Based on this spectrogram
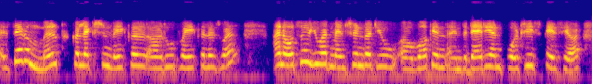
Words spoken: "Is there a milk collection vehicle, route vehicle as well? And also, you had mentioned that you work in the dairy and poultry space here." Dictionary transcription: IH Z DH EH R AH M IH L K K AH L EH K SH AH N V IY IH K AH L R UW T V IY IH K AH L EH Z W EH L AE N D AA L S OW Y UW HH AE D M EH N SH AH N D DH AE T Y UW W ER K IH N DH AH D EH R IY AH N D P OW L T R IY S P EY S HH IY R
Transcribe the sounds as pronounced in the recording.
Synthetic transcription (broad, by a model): IH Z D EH R AH M IH L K K AH L EH K SH AH N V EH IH K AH L R UW T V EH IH K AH L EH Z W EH L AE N D AA L S OW Y UW HH AE D M EH N SH AH N D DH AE T Y UW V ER K IH N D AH D EH R IY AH N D P OW L T R IY S P EY S HH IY R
